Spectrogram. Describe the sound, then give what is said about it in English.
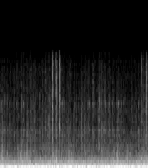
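A big black car overtakes amid a steady, loud rumble of road and engine noise that stays even throughout, with no one speaking. “Now I'm gonna go overtaken by a big black car.”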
